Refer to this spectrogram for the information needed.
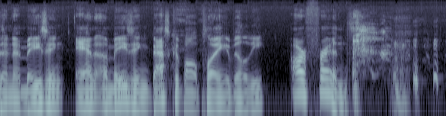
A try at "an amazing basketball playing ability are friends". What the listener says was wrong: There's no commas. I don't know why you're pausing. I mean, it's all just one sentence.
